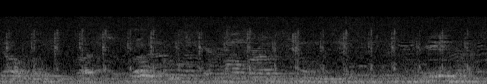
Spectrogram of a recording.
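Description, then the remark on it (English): A clock ticks steadily at a regular, even pace, the crisp clicks standing out over a continuous low hum and murmur of voices in the background. “In eternity there's no clocks ticking.”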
